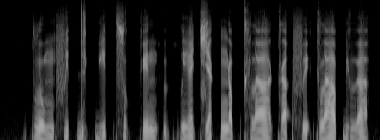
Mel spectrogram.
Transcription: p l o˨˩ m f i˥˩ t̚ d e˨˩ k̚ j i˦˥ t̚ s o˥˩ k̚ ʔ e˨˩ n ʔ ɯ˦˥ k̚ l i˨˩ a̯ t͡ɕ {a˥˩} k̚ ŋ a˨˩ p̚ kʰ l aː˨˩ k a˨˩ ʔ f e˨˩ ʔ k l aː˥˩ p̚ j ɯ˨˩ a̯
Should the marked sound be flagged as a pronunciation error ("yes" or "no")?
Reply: no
